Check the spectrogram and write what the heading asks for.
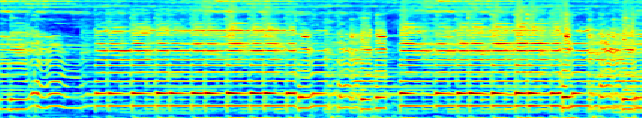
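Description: Carnatic classical music: a veena and a violin play a melodic passage of held and sliding, ornamented notes over a steady low drone, with a regular pulse of plucked or struck accents.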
